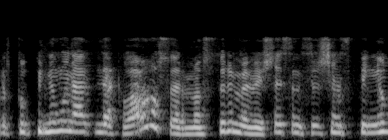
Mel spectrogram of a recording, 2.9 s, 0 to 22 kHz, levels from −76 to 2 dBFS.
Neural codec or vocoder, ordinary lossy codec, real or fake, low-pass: codec, 44.1 kHz, 3.4 kbps, Pupu-Codec; Opus, 64 kbps; fake; 7.2 kHz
